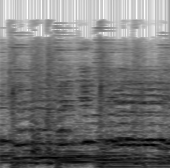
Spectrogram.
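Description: Group of voices singing a gospel song together, held notes in chorus with musical accompaniment.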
